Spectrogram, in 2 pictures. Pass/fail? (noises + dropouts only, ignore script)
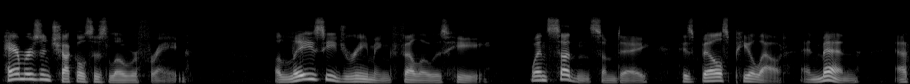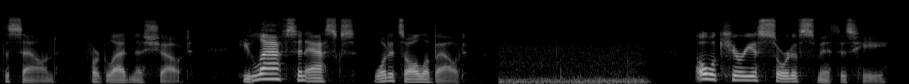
fail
